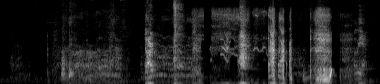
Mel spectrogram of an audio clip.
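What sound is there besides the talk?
dog barking and whimpering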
